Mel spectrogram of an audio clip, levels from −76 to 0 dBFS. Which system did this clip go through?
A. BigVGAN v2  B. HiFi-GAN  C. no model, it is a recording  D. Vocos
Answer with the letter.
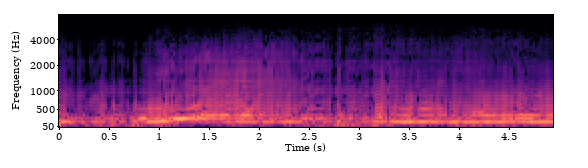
A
